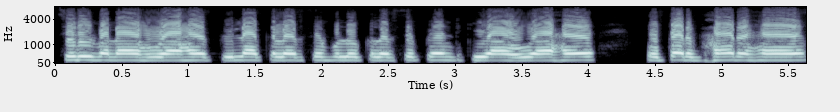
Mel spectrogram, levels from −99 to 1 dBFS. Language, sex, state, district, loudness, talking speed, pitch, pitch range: Hindi, male, Bihar, Purnia, -14 LUFS, 180 wpm, 175 Hz, 170-180 Hz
